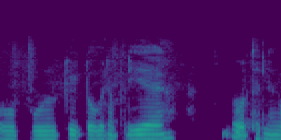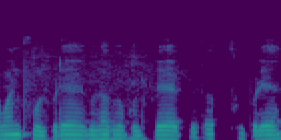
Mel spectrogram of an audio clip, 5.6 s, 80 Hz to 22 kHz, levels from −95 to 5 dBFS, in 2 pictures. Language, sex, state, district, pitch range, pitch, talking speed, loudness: Rajasthani, male, Rajasthan, Nagaur, 115-125 Hz, 120 Hz, 235 wpm, -46 LUFS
